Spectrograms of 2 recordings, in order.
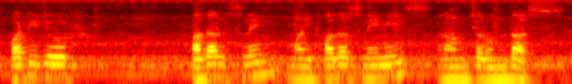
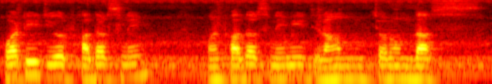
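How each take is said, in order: Both takes have the same delivery.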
